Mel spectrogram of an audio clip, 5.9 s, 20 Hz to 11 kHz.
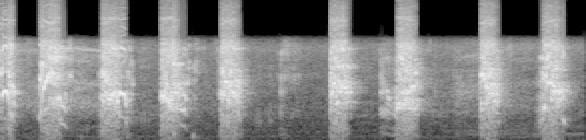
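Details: Boston terrier barking at a 45-year-old piggy bank she dislikes, loud harsh barks spaced about half a second to a second apart, with a brief growly edge between them.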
